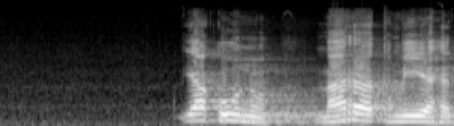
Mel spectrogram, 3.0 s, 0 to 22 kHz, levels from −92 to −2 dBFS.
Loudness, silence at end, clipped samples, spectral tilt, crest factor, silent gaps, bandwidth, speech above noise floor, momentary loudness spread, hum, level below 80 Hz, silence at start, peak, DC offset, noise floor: -12 LUFS; 0 s; under 0.1%; -6.5 dB/octave; 14 dB; none; 13.5 kHz; 48 dB; 11 LU; none; -54 dBFS; 1.2 s; 0 dBFS; under 0.1%; -59 dBFS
